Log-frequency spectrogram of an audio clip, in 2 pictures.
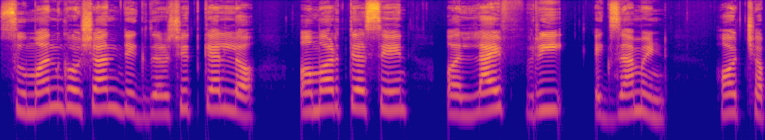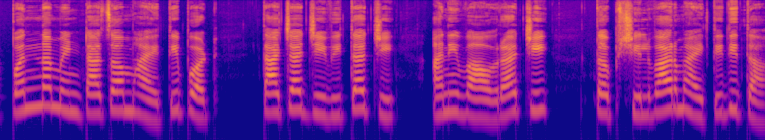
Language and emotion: Goan Konkani, neutral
